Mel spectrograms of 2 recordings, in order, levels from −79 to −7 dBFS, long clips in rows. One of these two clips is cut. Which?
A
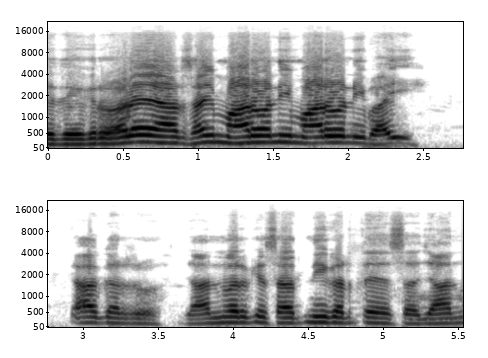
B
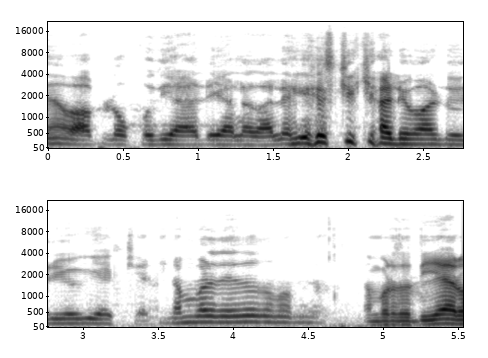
B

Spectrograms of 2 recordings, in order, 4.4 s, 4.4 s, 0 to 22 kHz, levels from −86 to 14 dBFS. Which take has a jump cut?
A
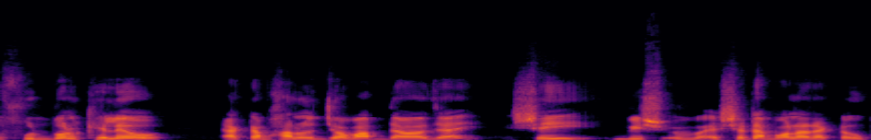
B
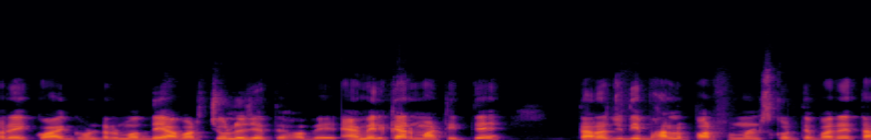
B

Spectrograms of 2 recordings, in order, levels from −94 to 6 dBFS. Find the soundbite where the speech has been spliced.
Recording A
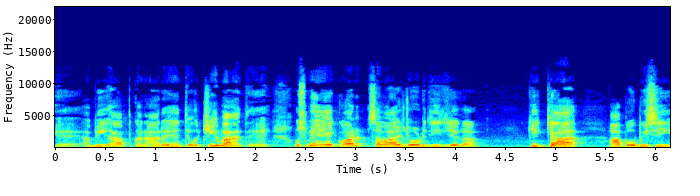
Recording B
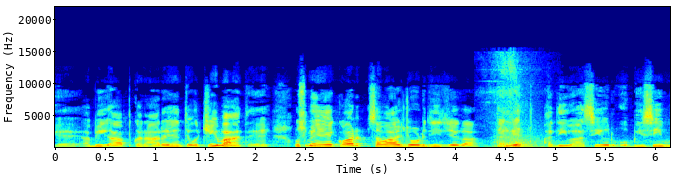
B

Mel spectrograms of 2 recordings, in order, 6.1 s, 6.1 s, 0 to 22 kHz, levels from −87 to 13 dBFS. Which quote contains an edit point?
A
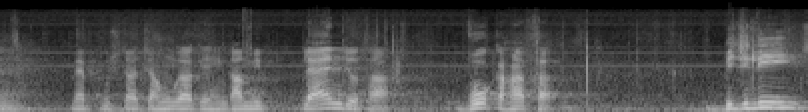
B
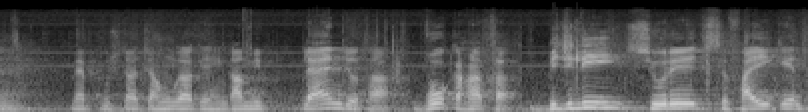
B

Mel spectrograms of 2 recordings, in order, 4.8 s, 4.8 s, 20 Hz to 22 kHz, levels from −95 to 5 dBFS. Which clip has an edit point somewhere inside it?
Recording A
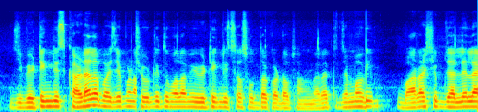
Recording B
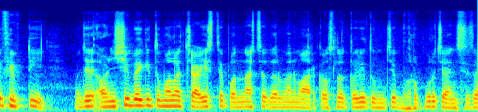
A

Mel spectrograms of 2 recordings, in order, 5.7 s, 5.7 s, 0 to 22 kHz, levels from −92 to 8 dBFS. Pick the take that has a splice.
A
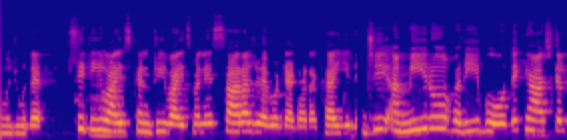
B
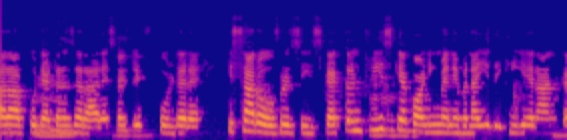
A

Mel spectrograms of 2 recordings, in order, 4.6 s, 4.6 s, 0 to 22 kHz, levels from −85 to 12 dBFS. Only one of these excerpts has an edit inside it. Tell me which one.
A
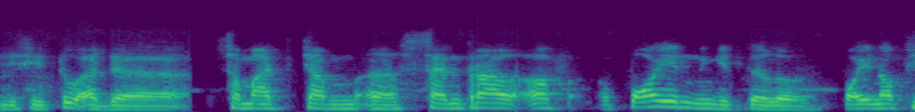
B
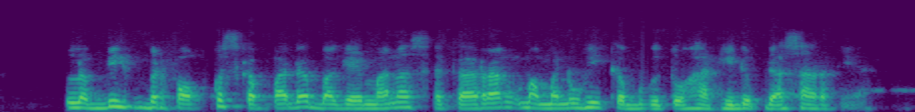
A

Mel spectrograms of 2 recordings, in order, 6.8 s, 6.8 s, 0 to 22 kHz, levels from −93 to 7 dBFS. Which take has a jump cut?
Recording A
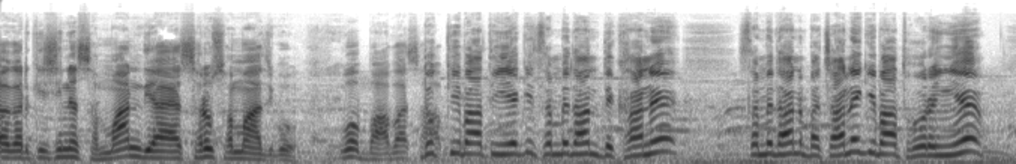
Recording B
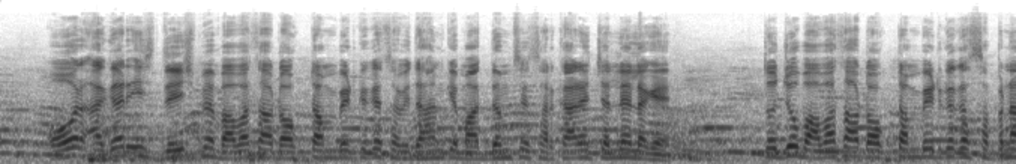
A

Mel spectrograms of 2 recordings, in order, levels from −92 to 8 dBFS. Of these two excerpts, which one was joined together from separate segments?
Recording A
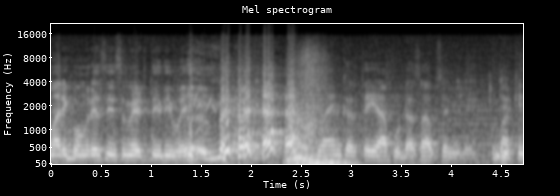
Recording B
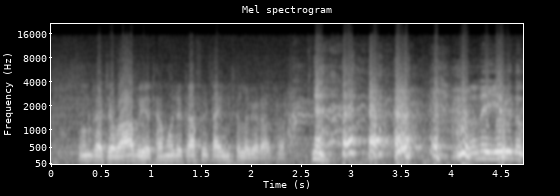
A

